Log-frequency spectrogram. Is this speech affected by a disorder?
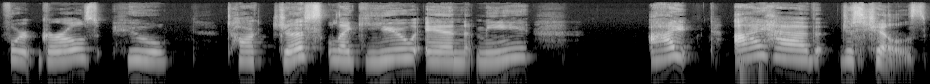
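Yes: stuttering; attended speech therapy; stutters more on hard speaking days; here repeated words, prolonged sounds.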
